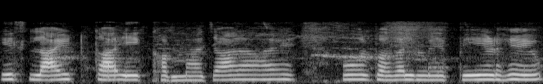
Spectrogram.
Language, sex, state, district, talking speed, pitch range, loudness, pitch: Hindi, female, Bihar, Sitamarhi, 145 wpm, 210-225 Hz, -17 LUFS, 215 Hz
